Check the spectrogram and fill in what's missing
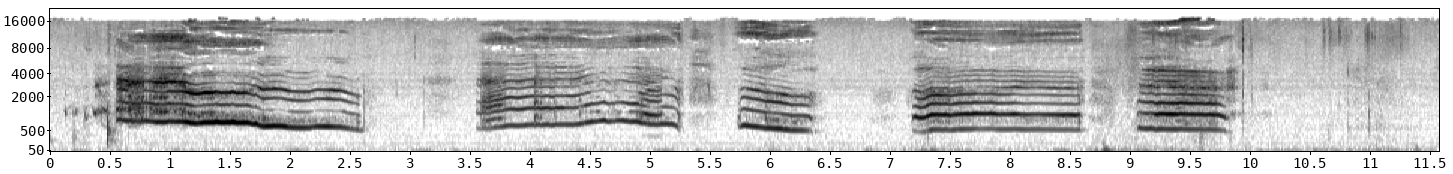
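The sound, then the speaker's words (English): Five loud, drawn-out goose honks with brief pauses between them, harsh and nasal, with no talking and a faint steady hum underneath. “Look at the goose.”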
